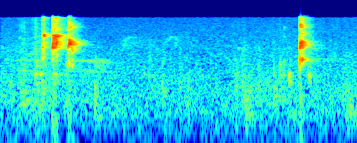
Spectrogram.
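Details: Rosy-faced lovebirds with orange faces and green bodies, five kept in a cage by a window, give a rapid cluster of three harsh, high chirps, then a single sharp chirp about two and a half seconds later.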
